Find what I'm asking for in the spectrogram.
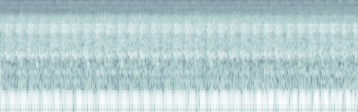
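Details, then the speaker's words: Fuel-injected motorcycle idling during ECU diagnostic scan, injector weakening: fast light metallic clatter over the low hum, constant with engine speed; cam chain rattle, chain not yet repaired. "kalau suaranya ada keletek-kletek. Itu suara dari Keteng ya, Guys."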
